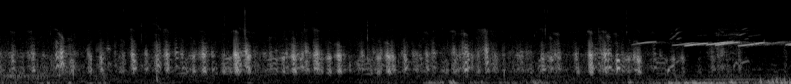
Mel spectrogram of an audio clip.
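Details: A dense chorus of wood frogs at a North American wetland pond on a peak spring amphibian migration night while laying eggs: short, duck-like clucking croaks overlapping continuously.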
